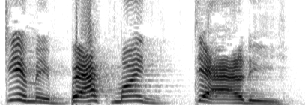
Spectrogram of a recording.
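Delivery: put-on girl yelling down the hole for her father. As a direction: call down into the ice hole. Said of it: "She yelled down the hole".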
